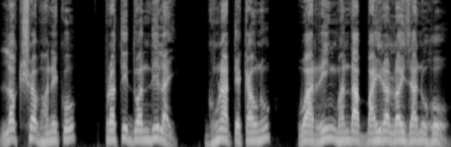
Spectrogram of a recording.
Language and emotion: Nepali, neutral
